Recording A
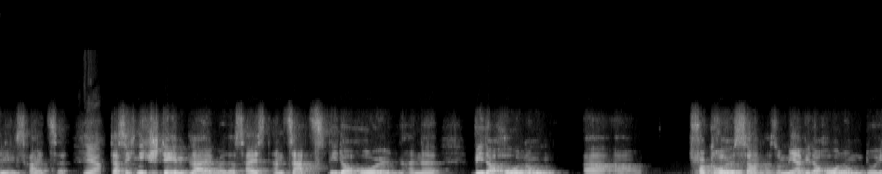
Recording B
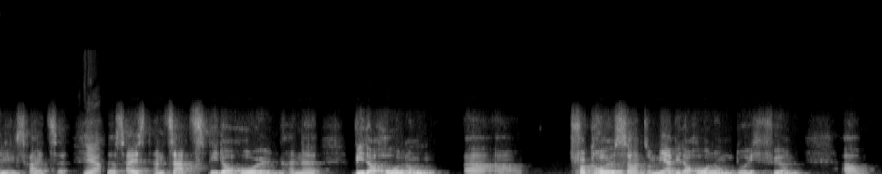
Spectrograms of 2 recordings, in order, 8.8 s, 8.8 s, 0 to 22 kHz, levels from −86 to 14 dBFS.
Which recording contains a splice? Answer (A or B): B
